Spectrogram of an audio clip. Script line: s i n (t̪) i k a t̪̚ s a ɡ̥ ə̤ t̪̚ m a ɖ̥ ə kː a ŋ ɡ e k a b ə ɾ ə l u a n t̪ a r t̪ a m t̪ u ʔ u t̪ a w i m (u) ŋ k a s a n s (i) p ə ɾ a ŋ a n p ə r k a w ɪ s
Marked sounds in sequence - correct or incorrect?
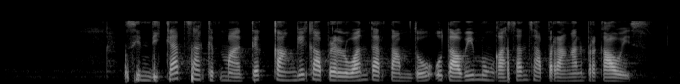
incorrect: d̪, correct, incorrect: a

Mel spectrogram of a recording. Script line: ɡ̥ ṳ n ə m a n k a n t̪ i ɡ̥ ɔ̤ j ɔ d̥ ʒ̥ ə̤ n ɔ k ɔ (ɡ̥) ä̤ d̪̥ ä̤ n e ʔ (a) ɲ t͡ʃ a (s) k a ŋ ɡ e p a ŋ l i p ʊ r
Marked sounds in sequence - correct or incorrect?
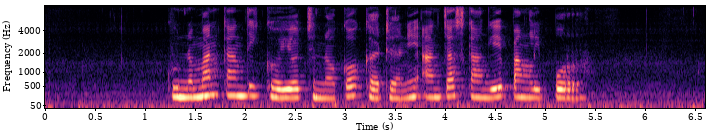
correct, correct, correct

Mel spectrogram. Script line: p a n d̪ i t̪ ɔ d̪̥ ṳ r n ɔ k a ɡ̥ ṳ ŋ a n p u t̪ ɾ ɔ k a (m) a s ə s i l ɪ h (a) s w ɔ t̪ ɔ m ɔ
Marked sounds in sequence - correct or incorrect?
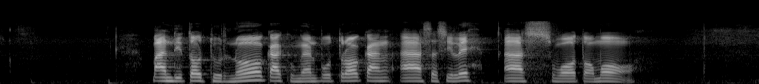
incorrect: ŋ, correct

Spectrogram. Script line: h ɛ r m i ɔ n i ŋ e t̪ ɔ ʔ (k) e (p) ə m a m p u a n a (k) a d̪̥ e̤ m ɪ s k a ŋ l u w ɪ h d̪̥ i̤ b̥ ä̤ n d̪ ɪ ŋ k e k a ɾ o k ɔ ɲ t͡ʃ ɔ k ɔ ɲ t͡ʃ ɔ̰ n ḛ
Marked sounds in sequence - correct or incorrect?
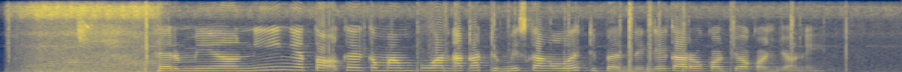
correct, incorrect: k, correct

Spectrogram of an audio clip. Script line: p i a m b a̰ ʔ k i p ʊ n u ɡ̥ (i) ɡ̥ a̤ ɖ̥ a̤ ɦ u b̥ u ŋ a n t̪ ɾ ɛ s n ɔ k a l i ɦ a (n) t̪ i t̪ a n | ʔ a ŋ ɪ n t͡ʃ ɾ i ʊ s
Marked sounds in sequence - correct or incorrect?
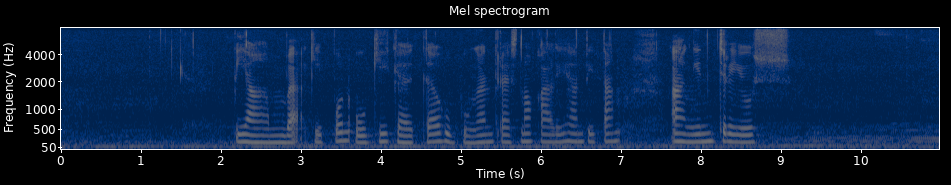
correct, correct

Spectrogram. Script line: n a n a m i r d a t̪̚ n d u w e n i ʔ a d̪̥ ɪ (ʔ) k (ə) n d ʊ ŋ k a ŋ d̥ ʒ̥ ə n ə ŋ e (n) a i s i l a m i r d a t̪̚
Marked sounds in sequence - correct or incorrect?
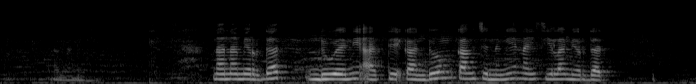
correct, incorrect: a, correct

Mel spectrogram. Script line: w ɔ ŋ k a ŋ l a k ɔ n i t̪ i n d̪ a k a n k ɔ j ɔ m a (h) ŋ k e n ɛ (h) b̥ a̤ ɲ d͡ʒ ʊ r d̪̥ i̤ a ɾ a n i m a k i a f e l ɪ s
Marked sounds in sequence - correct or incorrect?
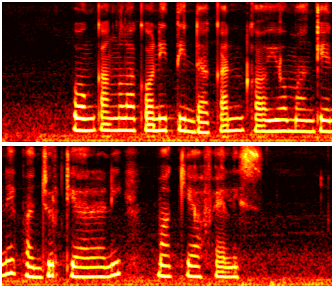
incorrect: none, correct

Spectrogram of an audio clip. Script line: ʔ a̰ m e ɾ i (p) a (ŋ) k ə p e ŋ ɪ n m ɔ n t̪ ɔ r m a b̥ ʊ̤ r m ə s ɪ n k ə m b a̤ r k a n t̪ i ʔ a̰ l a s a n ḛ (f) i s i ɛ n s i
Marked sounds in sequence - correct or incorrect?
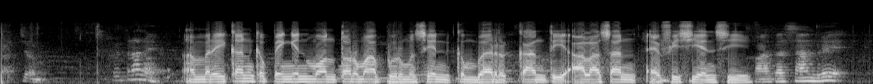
incorrect: k, incorrect: n, correct

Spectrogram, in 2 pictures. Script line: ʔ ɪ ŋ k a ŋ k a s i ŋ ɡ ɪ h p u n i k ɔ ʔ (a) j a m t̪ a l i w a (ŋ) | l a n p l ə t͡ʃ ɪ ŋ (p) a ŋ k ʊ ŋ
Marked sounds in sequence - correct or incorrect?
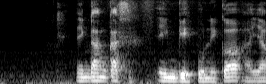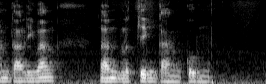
correct, correct, incorrect: k

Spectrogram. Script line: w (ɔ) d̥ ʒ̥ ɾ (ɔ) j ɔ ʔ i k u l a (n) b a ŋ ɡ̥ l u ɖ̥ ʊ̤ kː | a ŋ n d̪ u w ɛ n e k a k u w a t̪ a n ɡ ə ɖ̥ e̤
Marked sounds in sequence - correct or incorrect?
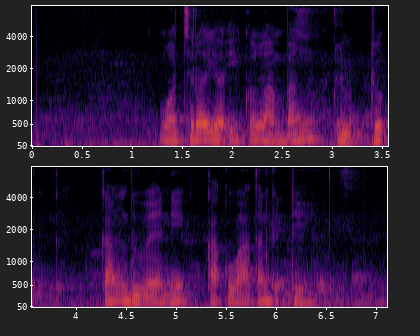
correct, correct, incorrect: m

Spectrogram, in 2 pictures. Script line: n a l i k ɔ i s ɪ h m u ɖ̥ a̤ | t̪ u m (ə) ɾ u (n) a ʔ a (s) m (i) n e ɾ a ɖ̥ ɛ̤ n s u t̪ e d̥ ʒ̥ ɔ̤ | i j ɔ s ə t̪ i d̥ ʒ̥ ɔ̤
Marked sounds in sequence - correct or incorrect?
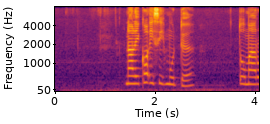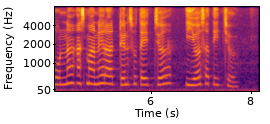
incorrect: a, correct, correct, incorrect: a

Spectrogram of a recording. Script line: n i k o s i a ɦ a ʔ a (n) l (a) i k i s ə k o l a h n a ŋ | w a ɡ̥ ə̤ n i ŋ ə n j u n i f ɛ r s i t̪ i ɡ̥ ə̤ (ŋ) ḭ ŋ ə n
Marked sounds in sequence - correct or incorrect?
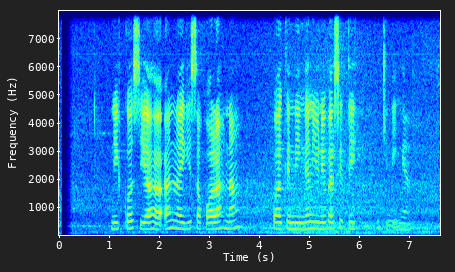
correct, correct, incorrect: n

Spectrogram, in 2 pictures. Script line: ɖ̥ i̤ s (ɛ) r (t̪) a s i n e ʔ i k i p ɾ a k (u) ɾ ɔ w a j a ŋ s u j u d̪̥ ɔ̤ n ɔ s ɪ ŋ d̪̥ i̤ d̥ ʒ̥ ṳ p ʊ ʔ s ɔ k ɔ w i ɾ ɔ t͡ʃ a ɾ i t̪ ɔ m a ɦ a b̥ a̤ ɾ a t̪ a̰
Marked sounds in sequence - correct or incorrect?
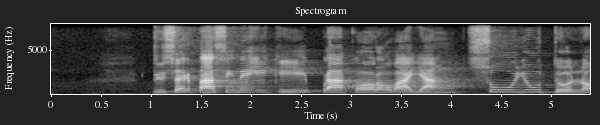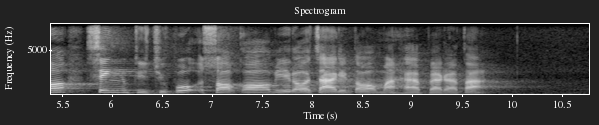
correct, correct, incorrect: ɔ

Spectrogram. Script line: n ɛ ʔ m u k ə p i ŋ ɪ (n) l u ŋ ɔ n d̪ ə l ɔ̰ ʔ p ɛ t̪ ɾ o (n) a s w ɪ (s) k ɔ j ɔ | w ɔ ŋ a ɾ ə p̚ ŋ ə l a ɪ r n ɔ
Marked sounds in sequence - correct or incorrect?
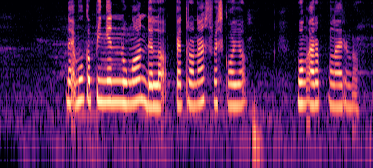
correct, correct, correct

